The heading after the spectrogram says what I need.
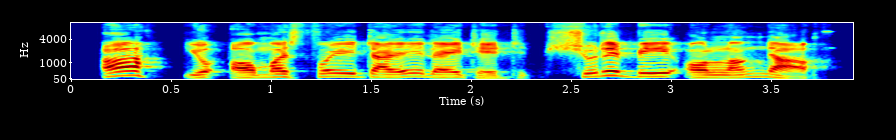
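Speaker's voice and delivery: put-on Indian accent. Playing a doctor in a scene; Indian accent. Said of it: "love how you're giving him an Indian accent".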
